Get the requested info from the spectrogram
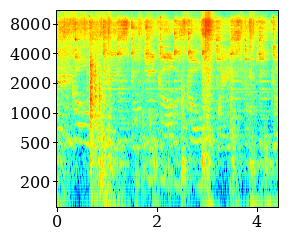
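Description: Dishes and cutlery clattering, with sharper knocks about a second in and near the end, over music playing in the background.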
